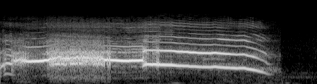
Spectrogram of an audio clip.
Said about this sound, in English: Now that's a scream!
